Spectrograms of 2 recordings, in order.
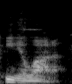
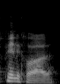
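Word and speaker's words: piña colada: Did he call it a pina colada or did he call it a pina-lada? No, it's pina colada.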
